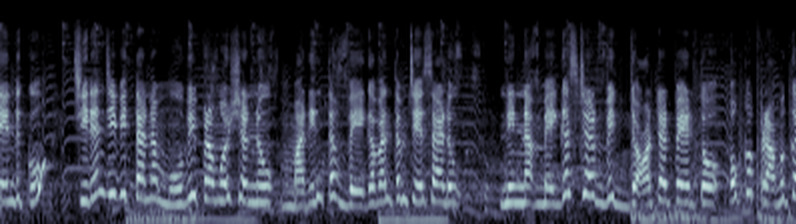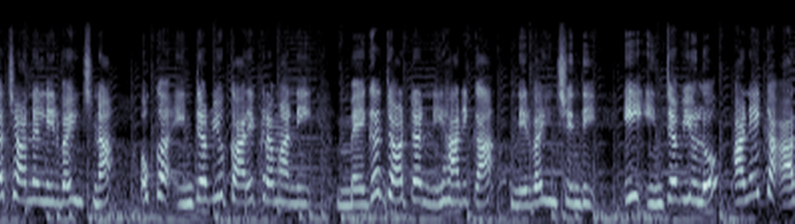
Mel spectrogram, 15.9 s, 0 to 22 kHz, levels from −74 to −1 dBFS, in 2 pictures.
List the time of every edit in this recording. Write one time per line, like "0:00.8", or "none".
0:04.6

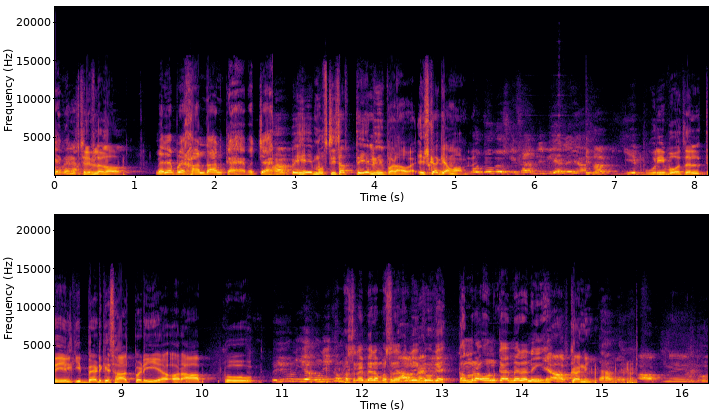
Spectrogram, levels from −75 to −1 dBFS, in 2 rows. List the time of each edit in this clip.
0:02.7
0:06.6
0:15.3

